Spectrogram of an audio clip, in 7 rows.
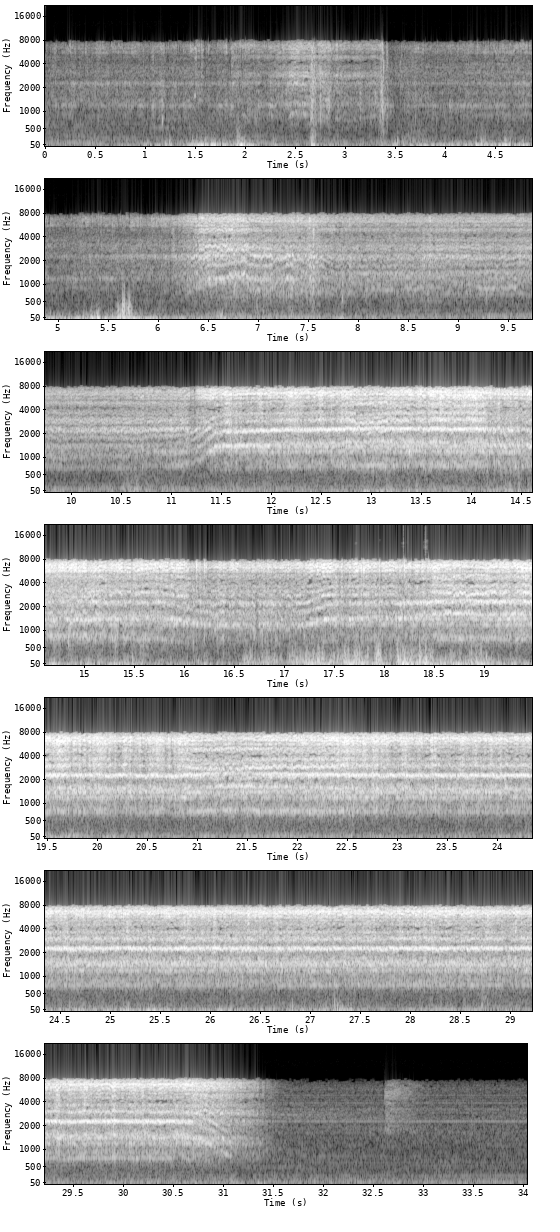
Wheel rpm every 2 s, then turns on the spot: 30, 50, 30, 100, 80, 110, 200, 190, 160, 200, 200, 200, 200, 200, 200, 170, 0.
none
